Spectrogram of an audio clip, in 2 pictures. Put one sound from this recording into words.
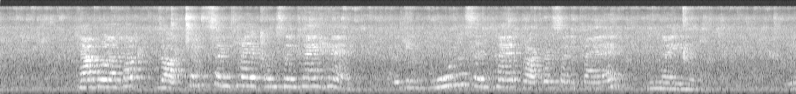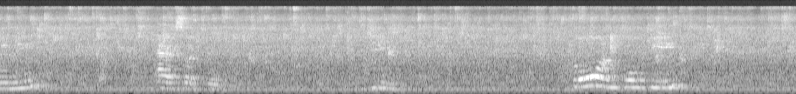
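A woman speaks calmly nearby, explaining in pauses.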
